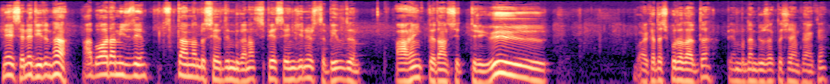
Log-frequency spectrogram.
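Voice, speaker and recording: Young man, gameplay commentary, excitable, frequent swearing, mid pitch, slightly rough voice. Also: a little fast. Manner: excitable, swears often, brotherly tone. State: sweaty, voice gone a bit rough. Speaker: gaming YouTuber. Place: small room with window closed.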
